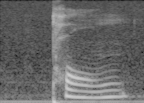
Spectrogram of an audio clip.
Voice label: "tong3", chinese pinyin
